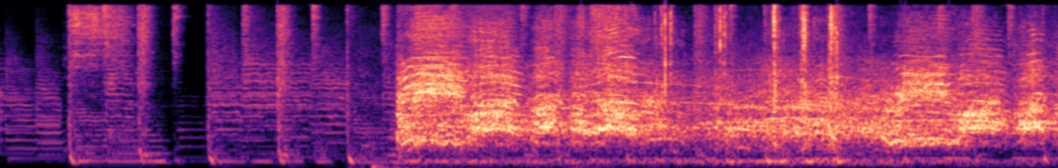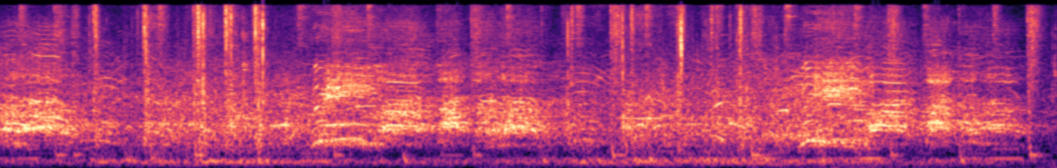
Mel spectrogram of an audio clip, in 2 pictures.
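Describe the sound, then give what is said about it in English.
A football crowd at Empower Field at Mile High in Denver roars after a brief burst of music, then sustains a loud, continuous cheer with shouting that swells and dips but never drops away. “The sound from, I don't think it's Invesco Field anymore. What is it? It's something at Mile High. Is it Empower Field?”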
